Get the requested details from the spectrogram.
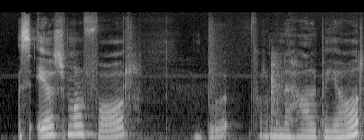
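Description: A woman speaks in a dark, mellow tone at a medium pitch, somewhat breathy, with ordinary pitch variation. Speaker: podcast host. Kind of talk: casual chat.

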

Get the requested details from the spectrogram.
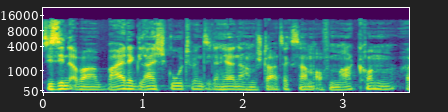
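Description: At a fairly quick pace, a man with an unremarkable speaking voice speaks with a fairly low pitch and fairly even intonation. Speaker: business owner and former athlete. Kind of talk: interview.

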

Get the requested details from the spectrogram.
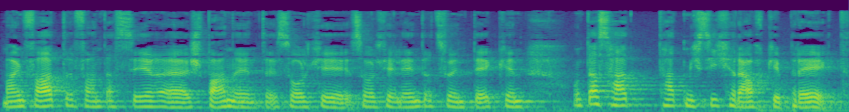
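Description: A woman speaks at a fairly slow pace in a very deep, low voice with fairly even intonation. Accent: Italian Swiss. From Switzerland, Ticino (Italian-speaking). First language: Italian (speaking German). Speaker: diplomat. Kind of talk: interview. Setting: remote call.

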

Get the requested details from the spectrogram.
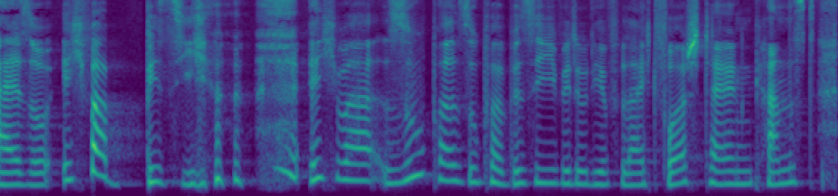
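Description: Speaking at a very slow pace, a woman has a medium pitch, a dark, mellow tone and ordinary pitch variation. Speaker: business coach podcast host. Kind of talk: solo podcast monologue. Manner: energetic.

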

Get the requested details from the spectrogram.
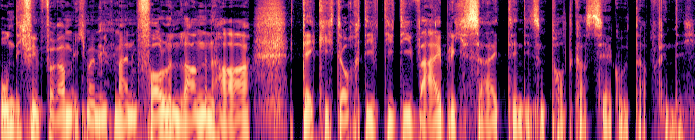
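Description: A man's fairly low voice, fairly quick pace, ordinary pitch variation, dry, close sound with no echo. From Switzerland, Zurich. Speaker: newspaper editor, podcast co-host. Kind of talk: casual chat.

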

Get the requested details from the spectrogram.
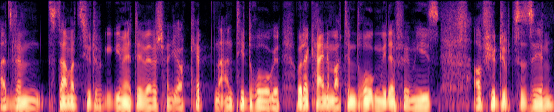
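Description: The voice has a dark, mellow tone, with a dry, close sound with no echo on a very clean recording with a silent background. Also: man. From Germany, Rhineland (Wesseling near Cologne). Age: 40s. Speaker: podcast host. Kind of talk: casual solo monologue. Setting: room, recording alone.

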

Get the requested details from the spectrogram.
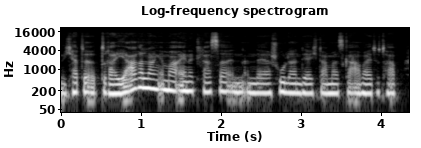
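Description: Recorded with a dry, close sound and no echo, a woman speaks at a fairly quick pace with a dark, mellow tone, fairly low pitch and fairly even intonation. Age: 40s. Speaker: primary school principal. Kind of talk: casual interview.

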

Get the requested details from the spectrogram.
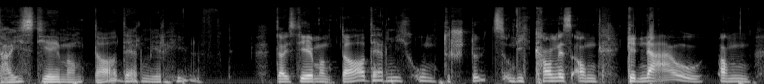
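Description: With lively intonation and a fairly high pitch, a man speaks very slowly. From Switzerland. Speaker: widower telling his love story. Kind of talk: personal testimony interview. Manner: halting, with many fillers and repetitions.

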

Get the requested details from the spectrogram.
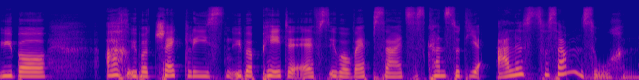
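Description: In a very clean recording with a silent background and a dry, close sound with no echo, a woman with an ordinary speaking voice talks at a fairly slow pace, her fairly high pitch carrying lively intonation. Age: 50s. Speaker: business coach. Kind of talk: solo podcast monologue.

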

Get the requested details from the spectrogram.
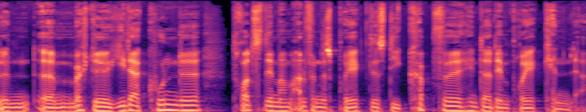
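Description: This man has a plain, everyday voice, fairly low in pitch with ordinary pitch variation, talking at a moderate pace in a dry, close sound with no echo. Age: 50s. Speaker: IT company executive. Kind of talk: podcast interview.

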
